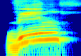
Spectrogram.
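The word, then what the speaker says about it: been: Por último y para formar los participios, diremos binio del presente. En cambio, para el participio del pasado diremos bin en pronunciación fuerte y v en la débil.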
